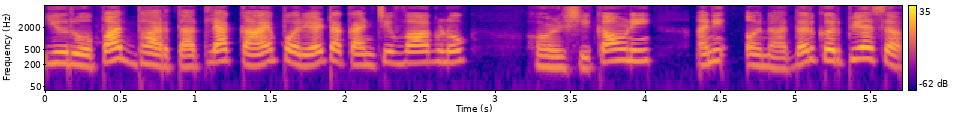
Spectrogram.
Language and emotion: Goan Konkani, disgusted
